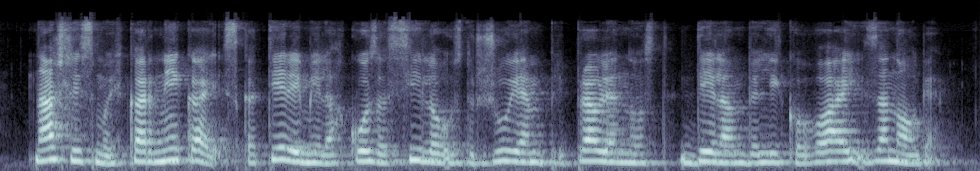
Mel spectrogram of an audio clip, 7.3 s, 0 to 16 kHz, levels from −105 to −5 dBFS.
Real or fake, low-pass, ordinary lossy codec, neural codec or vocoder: real; 9.9 kHz; Opus, 24 kbps; none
